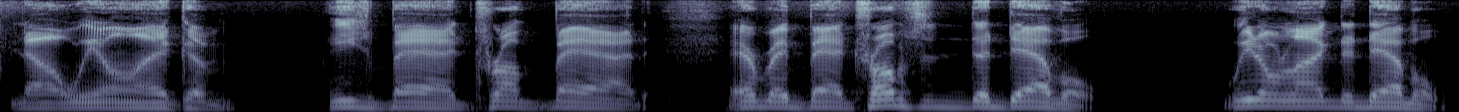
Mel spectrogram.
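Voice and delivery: put-on voice parodying dim opponents; mocking Democrats. Mocks Democrats answering his vote question.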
